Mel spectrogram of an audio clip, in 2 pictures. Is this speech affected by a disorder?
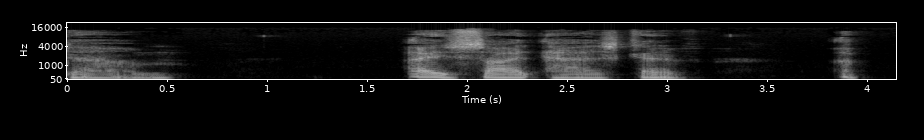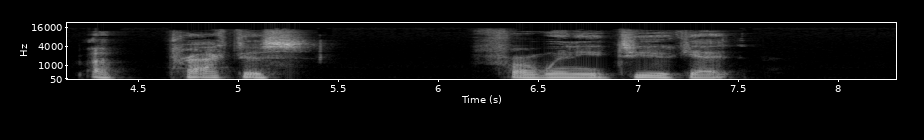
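Yes: ALS; weakness and fasciculations at onset, symptoms began about eleven months earlier, power chair, ramps, lifts; Radicava infusion during recording, diagnosed five months earlier at Forbes Norris clinic by Dr. Katz.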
